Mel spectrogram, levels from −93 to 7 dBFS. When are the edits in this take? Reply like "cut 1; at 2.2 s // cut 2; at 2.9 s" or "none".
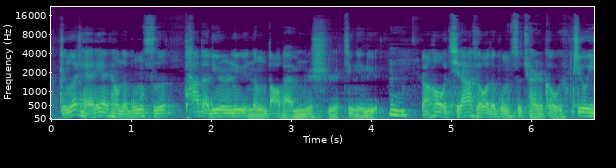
cut 1; at 4.6 s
